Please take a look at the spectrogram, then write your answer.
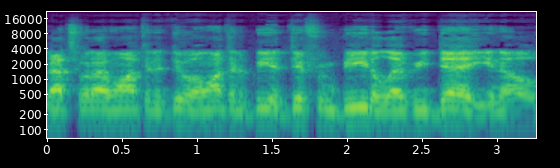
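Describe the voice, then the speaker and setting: A man's medium-pitched voice with a New York accent. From Brooklyn, New York. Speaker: drummer. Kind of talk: interview.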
